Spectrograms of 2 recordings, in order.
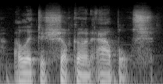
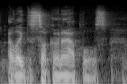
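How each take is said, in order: First: The word suck starts with an sh sound. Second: The word suck starts with a crisp s. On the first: The treble is cut off. The speaker calls it wrong. "Marantz would sound like" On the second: The treble detail is preserved. The speaker calls it right. "X T Z sounds like"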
